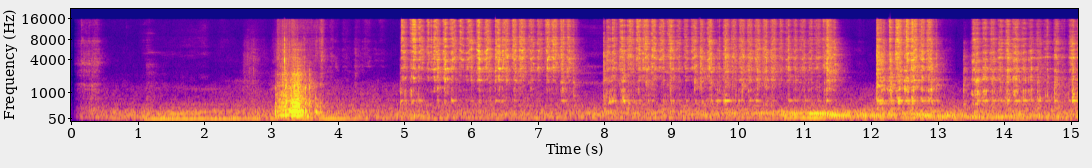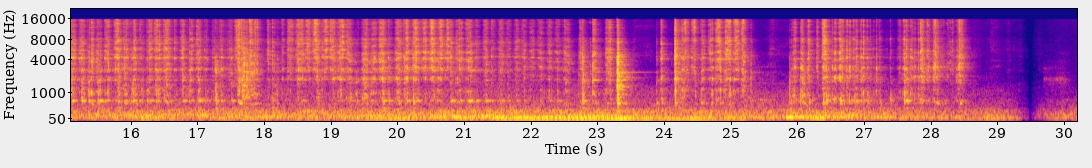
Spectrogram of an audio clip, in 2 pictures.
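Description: Chemical paint remover fizzing and crackling on a bike frame and chrome handlebar as the softened paint blisters and lifts, a dense crackling hiss that cuts out abruptly several times.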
